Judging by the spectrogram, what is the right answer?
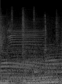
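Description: A single sheep bleats in the Minecraft GTNH modpack, a wavering nasal baa held for about a second at moderate, steady loudness, with no voices over it.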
